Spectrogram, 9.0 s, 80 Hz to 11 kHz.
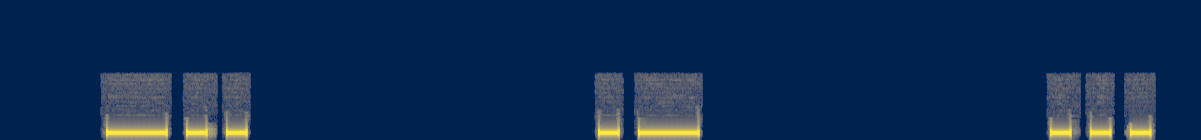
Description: Morse code, heard as a keyed tone, about 8 wpm, spaced as for 3 wpm, 680 Hz. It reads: DAS
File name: arquivos / texto / texto 23 08ppm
